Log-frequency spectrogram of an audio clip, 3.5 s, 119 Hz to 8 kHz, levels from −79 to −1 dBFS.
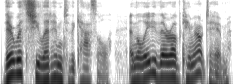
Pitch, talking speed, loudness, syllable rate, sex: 150 Hz, 255 wpm, -17 LUFS, 6.5 syllables/s, male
